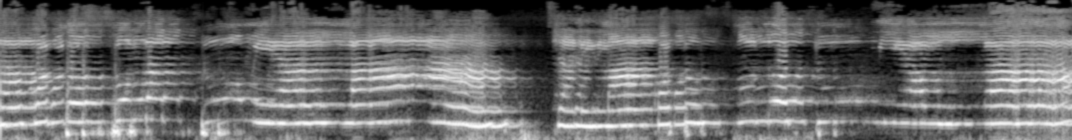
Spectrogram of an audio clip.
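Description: A young girl singing an Islamic naat unaccompanied, close into a handheld microphone, in long held phrases with brief pauses for breath.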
